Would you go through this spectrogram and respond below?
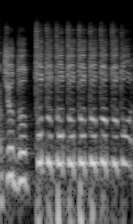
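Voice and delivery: rapid high "tu tu tu" burst like gunfire; machine-gun noise. Retold or imitated. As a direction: spit out a high stuttering machine-gun rattle. Mimics machine-gun strafing the head. (模仿机关枪扫射声)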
